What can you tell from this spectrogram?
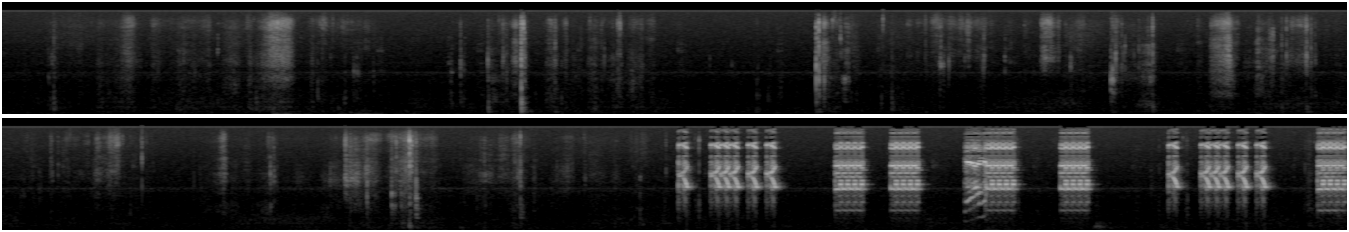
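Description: Plastic toy phones handled, with scattered clicks and knocks, and buttons pressed. About twenty seconds in, a toy telephone starts a loud electronic ringtone in short repeated bursts of warbling tones.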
